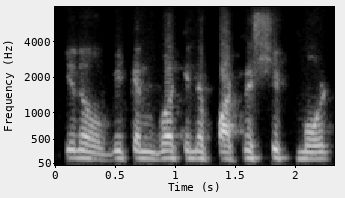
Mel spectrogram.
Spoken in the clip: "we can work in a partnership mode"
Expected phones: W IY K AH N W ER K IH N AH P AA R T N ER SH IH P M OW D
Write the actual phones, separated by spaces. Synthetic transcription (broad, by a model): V IY K AH N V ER K IH N AH P AA R T N ER SH IH P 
